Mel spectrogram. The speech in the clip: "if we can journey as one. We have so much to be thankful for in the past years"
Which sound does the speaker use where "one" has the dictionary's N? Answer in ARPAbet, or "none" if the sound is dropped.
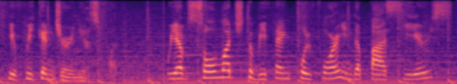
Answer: L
